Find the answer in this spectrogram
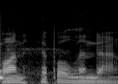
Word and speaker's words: Von Hippel-Lindau: Now, as I promised, von Hippel-Lindau. Did I say it right? Von Hippel-Lindau.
